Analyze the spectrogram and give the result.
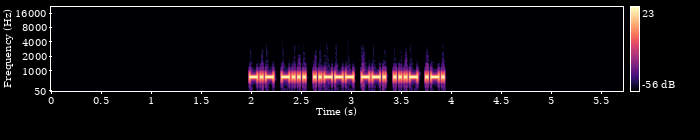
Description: Morse code, heard as a keyed tone, about 46 wpm, 700 Hz. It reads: KB2GVR
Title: USA Call Signs - 6 Characters - Repeated 3x - 45wpm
